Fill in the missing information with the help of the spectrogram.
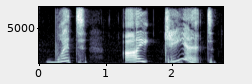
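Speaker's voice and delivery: high, hushed disbelief; alarmed refusal. A narrator's reading. Percy is told to kill Medusa, alarmed and high. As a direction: balk in mild panic.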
